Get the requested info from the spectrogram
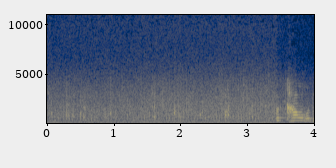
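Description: A steady low hum over hiss, the background noise of an old film soundtrack between lines; a woman starts speaking near the end.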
